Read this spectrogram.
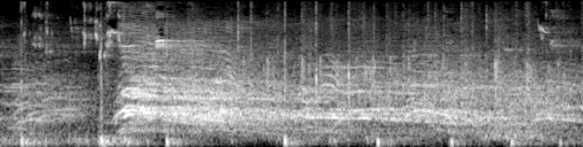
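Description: Spectators cheer loudly after a basket.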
